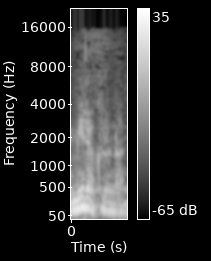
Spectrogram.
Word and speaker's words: Mirakl: MIRAKL と書いてミラクルなんですが、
